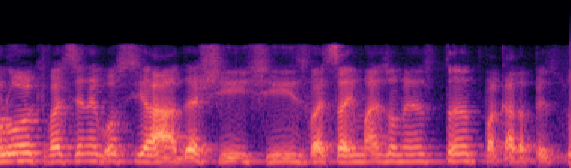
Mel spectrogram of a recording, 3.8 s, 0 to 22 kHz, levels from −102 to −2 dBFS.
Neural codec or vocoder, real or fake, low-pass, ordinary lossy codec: none; real; 7.2 kHz; none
